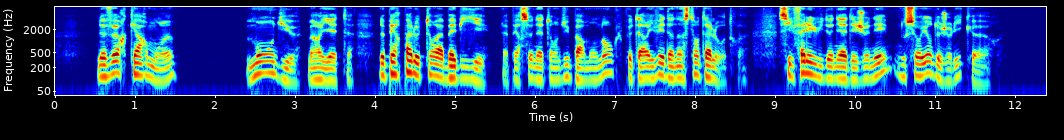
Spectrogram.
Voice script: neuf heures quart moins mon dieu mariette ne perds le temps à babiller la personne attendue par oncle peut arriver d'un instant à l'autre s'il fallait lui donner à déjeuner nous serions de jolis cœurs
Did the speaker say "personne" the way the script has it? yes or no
yes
